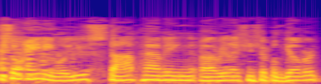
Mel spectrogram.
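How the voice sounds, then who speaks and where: A man's voice: mid-range voice, brisk, muffled recording, noisy background. A man hosting a radio talk show, asking teasing, leading questions in playful banter. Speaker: radio host.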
